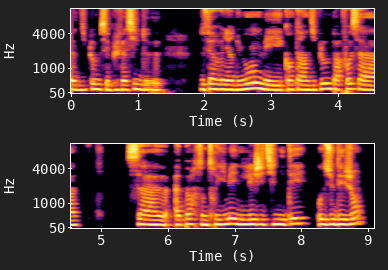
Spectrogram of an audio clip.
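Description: A woman speaks at a moderate pace with a somewhat breathy voice. Her intonation stays monotone and flat. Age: 20s. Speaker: contemporary dancer. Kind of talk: casual interview.

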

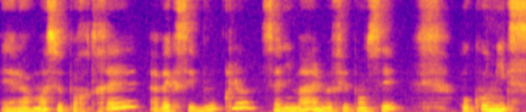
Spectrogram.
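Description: At a very slow pace, a woman talks in a fairly low pitch, her dark, mellow tone somewhat breathy. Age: 40s. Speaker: mother describing an artwork with her daughter. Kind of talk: casual commentary describing a drawing. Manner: hesitant, with fillers.

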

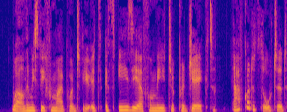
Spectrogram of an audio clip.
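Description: Speaking very fast with a British accent, a woman uses a medium pitch and ordinary pitch variation, captured in a very clean recording with a silent background and a dry, close sound without echo. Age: 40s. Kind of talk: interview conversation.

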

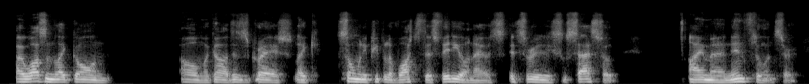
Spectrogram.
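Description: Against a quiet background, a man with an Irish accent speaks at a moderate pace in a dark, mellow tone, his medium pitch held in fairly even intonation. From Ireland. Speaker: radio DJ and comedian. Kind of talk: casual interview.

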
